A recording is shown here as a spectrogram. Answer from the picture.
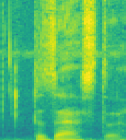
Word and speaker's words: Dizazta: Okay, so it is not disaster in its normal traditional sense. Right. It's disaster.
